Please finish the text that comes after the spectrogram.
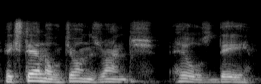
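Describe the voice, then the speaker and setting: Husky man narrating a screenplay. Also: medium pitch, takes it slowly. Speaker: stage directions narrator.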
